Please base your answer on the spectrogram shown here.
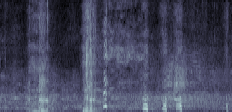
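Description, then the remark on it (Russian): A person imitates a young lion's roar: two loud, raspy growling bursts, then several shorter, fainter grunts trailing off, with no clear speech. “А еще рык молодого льва вот это.”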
